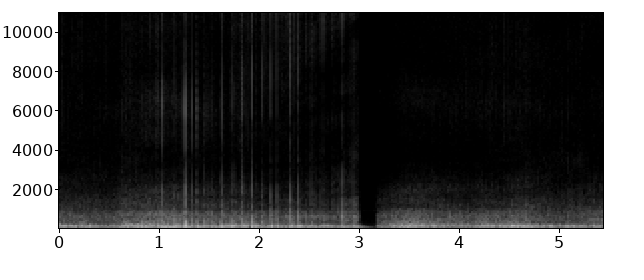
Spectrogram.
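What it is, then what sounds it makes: Foam microphone windscreen being scratched. Several long black nails scratch intensely across the top of a round black foam microphone windscreen. The result is a dense, low, rumbling scrape with a steady crackling texture, broken by a brief sudden drop to near silence about three seconds in before the scratching resumes.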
